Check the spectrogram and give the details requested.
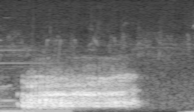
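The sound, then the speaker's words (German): A deep, rough growl of a bear rumbles loudly for about a second, sustained and gravelly, then cuts off into quiet, with no voices over it. “Den Bären.”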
